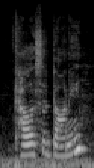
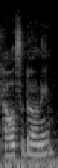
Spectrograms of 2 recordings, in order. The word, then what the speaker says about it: chalcedony: I'm going to add Calais Adani which I looked up how to say it finally it's blue chalcedony it is the one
